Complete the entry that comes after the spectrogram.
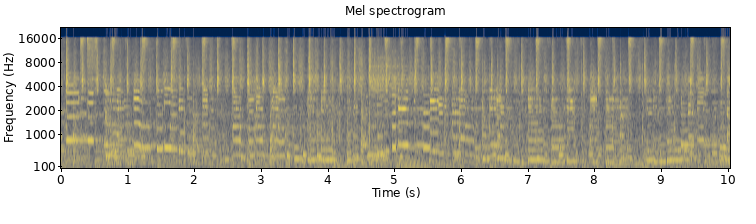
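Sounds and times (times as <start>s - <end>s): drum kit beat: 0.0s - 10.0s
electric bass: 0.0s - 10.0s
electric guitar: 0.0s - 10.0s.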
